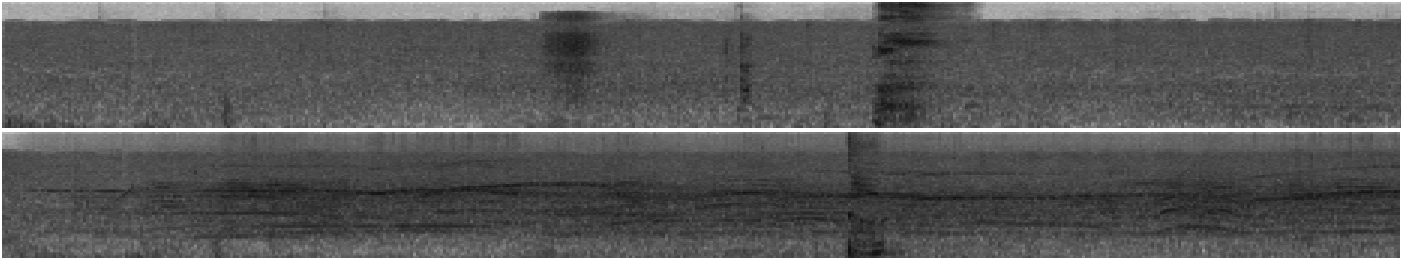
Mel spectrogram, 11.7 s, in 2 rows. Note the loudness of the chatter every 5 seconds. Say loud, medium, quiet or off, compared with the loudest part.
quiet, loud, loud.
